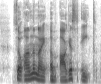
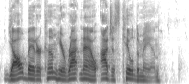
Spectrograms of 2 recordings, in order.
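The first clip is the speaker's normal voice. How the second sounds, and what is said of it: Put-on Southern country accent. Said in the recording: “I partially want to say this in a southern accent ... I could do a real good country accent ... that was a gay country accent”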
